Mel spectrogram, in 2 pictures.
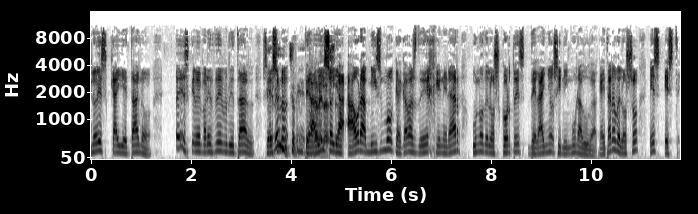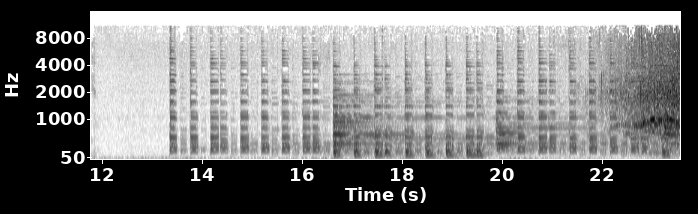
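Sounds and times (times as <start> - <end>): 
speech: 0.0 - 12.0
strummed guitar chords: 13.4 - 22.3
concert crowd applause: 21.5 - 23.5.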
